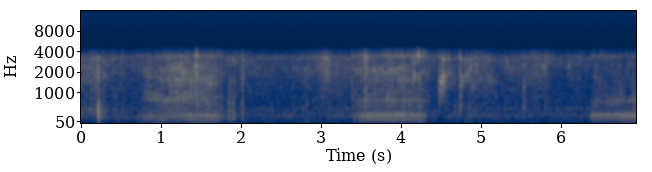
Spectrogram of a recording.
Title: snoring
